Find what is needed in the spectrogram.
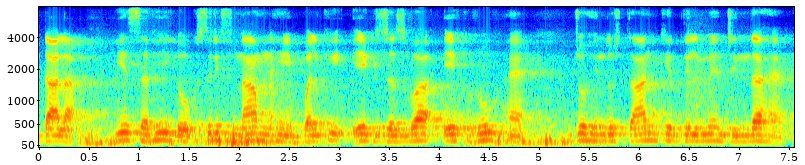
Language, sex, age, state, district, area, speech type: Urdu, male, 18-30, Bihar, Darbhanga, urban, spontaneous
